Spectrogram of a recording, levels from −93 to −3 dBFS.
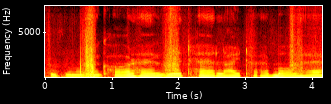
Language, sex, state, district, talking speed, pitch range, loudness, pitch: Hindi, male, Chandigarh, Chandigarh, 115 wpm, 145-155 Hz, -21 LUFS, 150 Hz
